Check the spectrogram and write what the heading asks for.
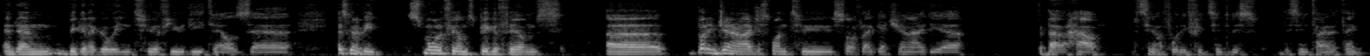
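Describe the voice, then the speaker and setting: A man's voice: mid-range voice, fairly even intonation, moderate pace. A middle-aged man from Hungary giving an online workshop presentation on visual effects, rambling with many fillers and restarts over a computer mic.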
